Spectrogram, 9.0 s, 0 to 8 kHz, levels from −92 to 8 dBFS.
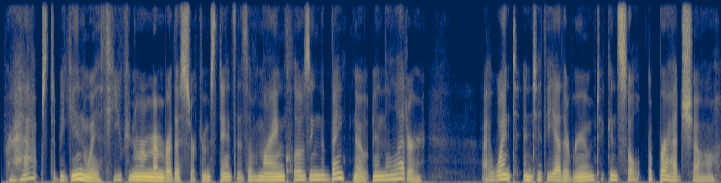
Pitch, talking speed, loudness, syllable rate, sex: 165 Hz, 185 wpm, -18 LUFS, 5.2 syllables/s, female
